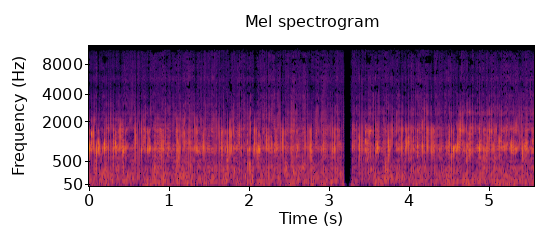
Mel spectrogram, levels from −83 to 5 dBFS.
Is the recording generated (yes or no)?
yes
